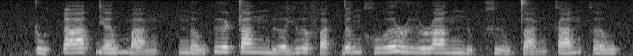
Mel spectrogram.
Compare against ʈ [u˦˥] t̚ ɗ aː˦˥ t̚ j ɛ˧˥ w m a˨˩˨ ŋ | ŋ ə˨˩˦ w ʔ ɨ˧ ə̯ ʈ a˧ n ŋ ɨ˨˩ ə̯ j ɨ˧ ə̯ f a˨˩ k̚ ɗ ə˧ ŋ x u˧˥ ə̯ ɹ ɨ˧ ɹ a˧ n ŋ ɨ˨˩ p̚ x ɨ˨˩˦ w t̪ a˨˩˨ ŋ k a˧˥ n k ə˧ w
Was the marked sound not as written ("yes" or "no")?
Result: yes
